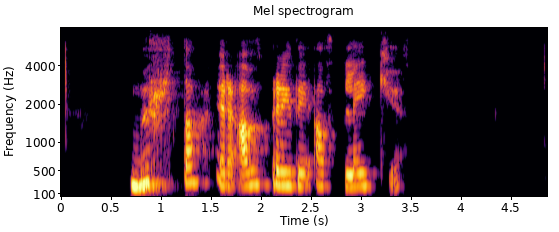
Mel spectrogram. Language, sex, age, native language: Icelandic, female, 20-29, Icelandic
